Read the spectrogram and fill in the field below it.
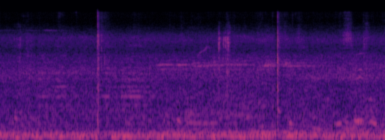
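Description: A coconut cracks sharply as it is smashed on the ground.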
